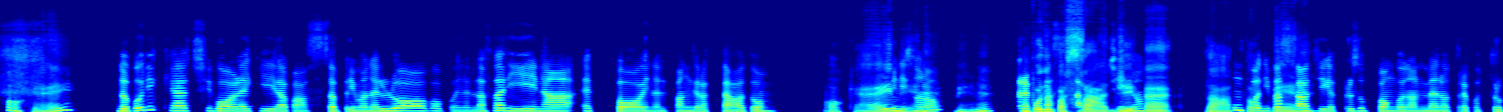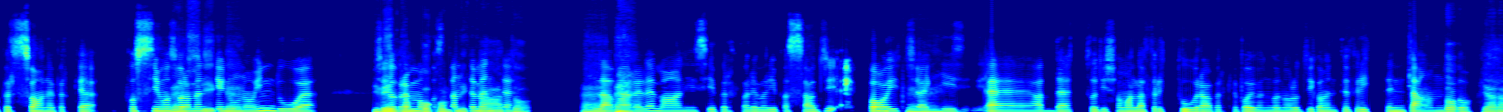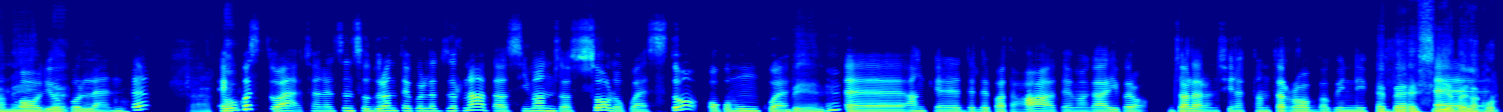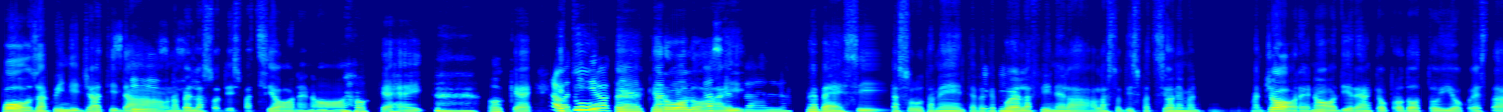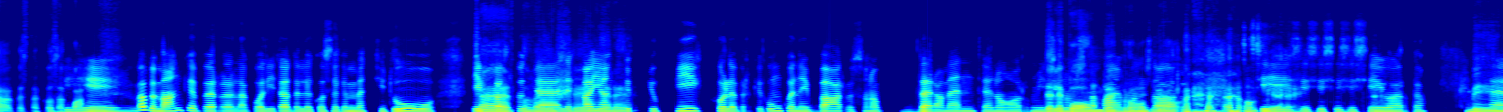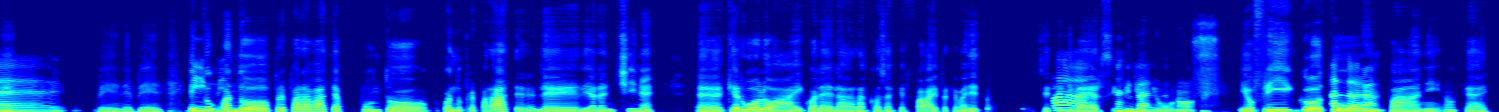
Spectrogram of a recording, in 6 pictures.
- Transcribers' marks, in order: tapping; other background noise; chuckle; "cioè" said as "ceh"; laughing while speaking: "okay"; "cioè" said as "ceh"; "proprio" said as "propio"; chuckle; laughing while speaking: "Okay"; chuckle
- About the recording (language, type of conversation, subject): Italian, podcast, C’è un piatto di famiglia che ogni anno dovete preparare?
